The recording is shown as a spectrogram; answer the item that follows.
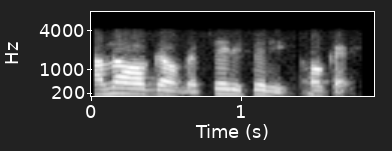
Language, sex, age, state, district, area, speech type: Malayalam, male, 45-60, Kerala, Kottayam, rural, conversation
